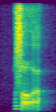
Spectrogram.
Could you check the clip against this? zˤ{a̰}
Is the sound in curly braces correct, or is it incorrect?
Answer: correct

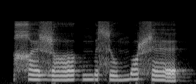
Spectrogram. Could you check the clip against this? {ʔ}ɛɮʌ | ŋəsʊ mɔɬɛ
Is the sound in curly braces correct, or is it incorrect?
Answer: incorrect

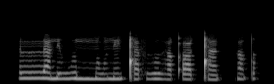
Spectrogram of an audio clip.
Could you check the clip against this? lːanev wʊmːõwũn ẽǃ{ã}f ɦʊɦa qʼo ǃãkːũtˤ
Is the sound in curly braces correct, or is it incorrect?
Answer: incorrect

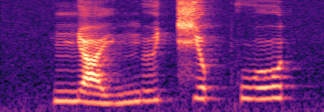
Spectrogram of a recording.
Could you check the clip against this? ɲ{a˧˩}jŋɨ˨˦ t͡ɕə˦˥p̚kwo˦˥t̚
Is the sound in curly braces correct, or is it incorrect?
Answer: correct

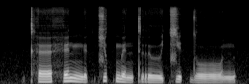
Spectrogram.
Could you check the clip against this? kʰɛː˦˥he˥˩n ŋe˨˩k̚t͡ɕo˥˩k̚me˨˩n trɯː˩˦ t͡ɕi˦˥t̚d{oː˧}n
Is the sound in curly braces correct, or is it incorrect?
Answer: correct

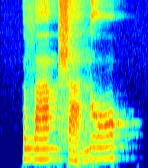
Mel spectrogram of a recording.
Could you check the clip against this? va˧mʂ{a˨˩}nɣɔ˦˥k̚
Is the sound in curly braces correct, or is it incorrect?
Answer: incorrect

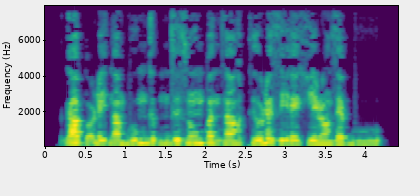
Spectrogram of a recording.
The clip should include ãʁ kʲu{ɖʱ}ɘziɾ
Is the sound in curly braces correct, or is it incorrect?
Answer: incorrect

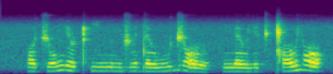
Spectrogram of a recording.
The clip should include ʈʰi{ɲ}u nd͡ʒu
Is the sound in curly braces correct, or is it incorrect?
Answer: correct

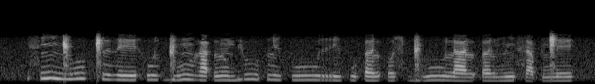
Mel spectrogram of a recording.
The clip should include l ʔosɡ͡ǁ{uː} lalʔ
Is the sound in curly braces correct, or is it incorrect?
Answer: correct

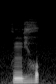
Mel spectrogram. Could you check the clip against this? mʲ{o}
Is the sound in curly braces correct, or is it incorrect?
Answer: incorrect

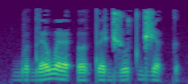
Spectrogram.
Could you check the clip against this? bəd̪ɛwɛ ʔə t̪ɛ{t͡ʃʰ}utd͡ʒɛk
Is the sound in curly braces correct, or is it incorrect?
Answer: incorrect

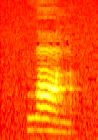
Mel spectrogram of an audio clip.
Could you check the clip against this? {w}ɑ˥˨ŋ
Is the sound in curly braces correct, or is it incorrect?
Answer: correct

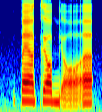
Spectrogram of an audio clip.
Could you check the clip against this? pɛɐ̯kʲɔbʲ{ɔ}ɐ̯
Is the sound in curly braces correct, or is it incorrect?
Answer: incorrect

